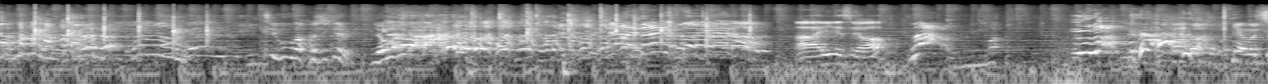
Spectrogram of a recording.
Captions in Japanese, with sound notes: 苺がはじける やばい！ （拍手） ナイスパーース！！ すげえなあ！！ あー、いいですよー うわっ！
